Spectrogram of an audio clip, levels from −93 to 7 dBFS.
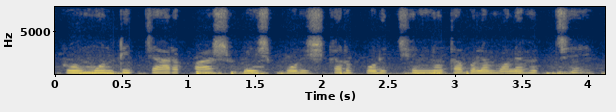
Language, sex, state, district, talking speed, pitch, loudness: Bengali, female, West Bengal, Alipurduar, 115 wpm, 205 Hz, -18 LUFS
